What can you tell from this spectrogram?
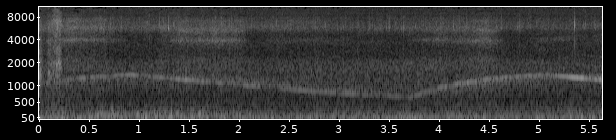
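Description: An emergency-vehicle siren wailing: a single tone that rises over about a second and then falls slowly over about three seconds, cycling twice, over low rumbling background noise.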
